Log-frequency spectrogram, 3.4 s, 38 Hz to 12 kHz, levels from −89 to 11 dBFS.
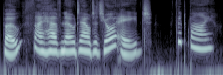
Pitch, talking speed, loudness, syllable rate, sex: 245 Hz, 180 wpm, -16 LUFS, 4.0 syllables/s, female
